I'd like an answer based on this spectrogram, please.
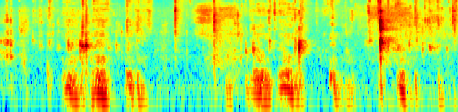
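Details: Max the dog gnaws apart the leather cover of a baseball, giving deep, thudding bites in short bursts about every half second, with a few sharper crackles of torn hide between them.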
